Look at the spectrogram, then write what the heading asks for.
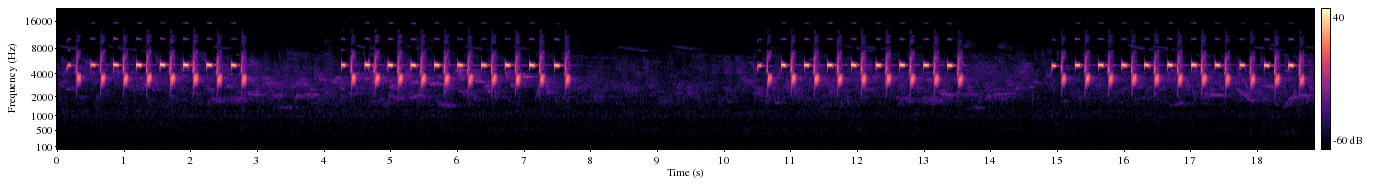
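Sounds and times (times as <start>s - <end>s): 
great tit singing on a Sunday morning in the Urne valley: 0.0s - 8.8s, 9.5s - 18.8s.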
